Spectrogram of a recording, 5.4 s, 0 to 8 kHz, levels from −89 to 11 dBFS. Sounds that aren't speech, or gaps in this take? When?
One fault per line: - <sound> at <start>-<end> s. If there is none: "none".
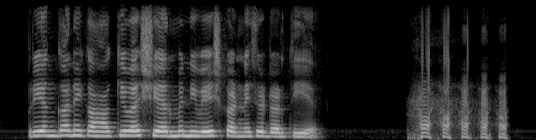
- laugh at 4.1-5.1 s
